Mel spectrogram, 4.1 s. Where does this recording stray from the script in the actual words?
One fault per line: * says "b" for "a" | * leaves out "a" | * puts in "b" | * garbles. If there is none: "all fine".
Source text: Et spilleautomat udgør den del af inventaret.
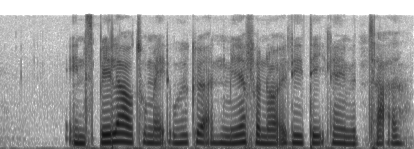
* says "En" for "Et"
* puts in "mere fornøjelige"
